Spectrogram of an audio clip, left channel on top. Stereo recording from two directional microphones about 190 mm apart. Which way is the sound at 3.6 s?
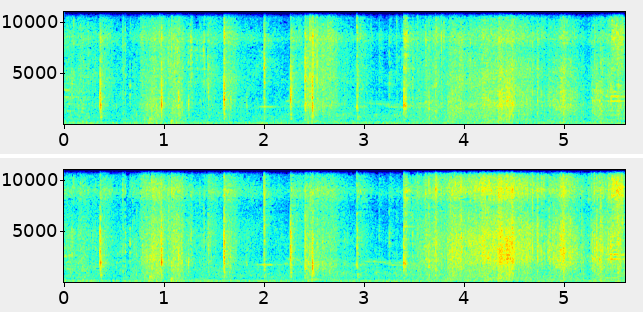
65° right (ahead or behind).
